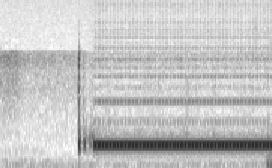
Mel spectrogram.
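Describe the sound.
A telephone call ringing before going to voicemail: a soft click, then a loud, steady electronic tone that holds unchanged to the end.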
